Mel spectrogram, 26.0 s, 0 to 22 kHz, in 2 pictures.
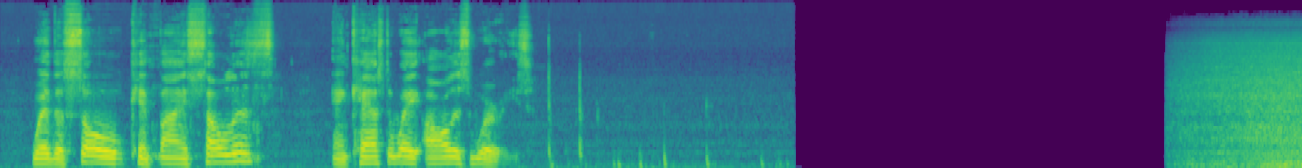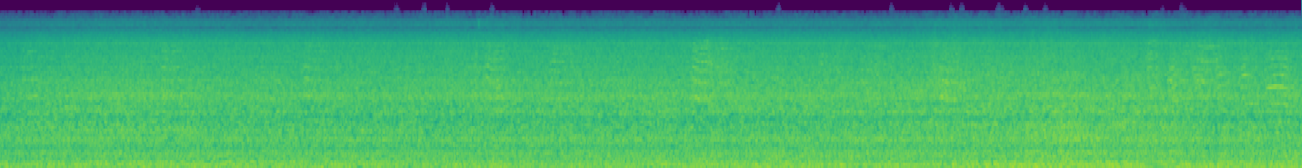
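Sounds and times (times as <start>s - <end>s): ocean surf roaring: 0.4s - 2.8s, 11.7s - 26.0s
wind: 11.7s - 26.0s.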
